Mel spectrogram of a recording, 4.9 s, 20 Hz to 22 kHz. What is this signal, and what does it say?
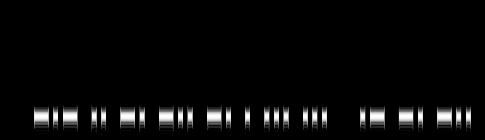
Morse code, heard as a keyed tone, about 25 wpm, 600 Hz. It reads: KINDNESS AND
